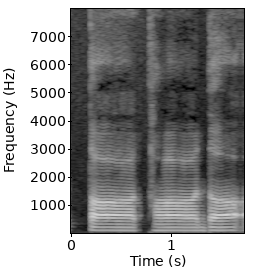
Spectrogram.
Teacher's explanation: दंत्य, जो दांतों का बिल्कुल स्पर्श करता है, जैसे त, थ, द, अपनी जीभ दांत को स्पर्श करती है, इस जो है त, थ, द, ध और न, इसका उच्चारण में।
